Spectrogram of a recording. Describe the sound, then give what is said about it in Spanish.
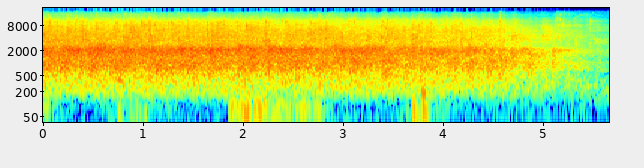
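Applause from an audience at a religious sermon: dense, steady clapping that holds at an even level for several seconds, then fades toward the end. “Tendrían que aplaudir, ¿eh? Wow.”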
